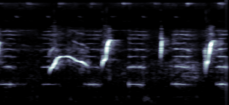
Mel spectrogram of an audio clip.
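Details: Asian fairy-bluebird (cucak biru) giving a long slurred whistle that rises and falls, followed by sharp upward chirps, over a steady banded humming tone underneath.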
